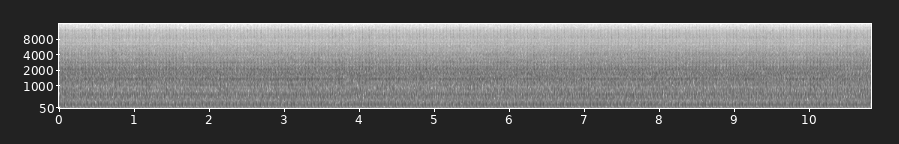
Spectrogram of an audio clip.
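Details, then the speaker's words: Husqvarna lawnmower engine after JB Weld repair and carb screw adjustment; fast, uneven, ragged clatter, about three to four beats a second, breaking up and quitting on its own; cause unknown. "yep i just quit on its own i could hear it breaking up something's not right here"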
